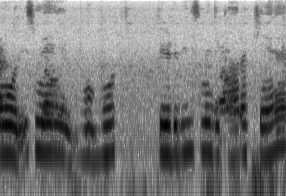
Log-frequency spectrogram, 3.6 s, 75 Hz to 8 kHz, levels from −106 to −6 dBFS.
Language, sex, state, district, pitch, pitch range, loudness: Hindi, female, Punjab, Fazilka, 200 Hz, 190-210 Hz, -18 LUFS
